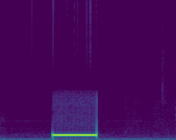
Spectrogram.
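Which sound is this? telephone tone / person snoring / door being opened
telephone tone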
